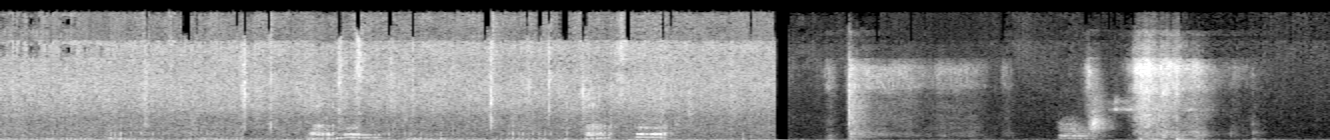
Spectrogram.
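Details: Domestic cat purring: a low, pulsing rumble for roughly six seconds with a few brief higher tonal squeaks mixed in, then the purr stops and scattered knocks and handling noises follow.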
